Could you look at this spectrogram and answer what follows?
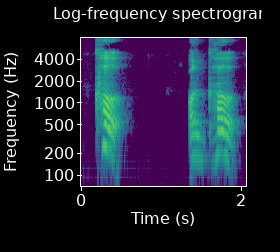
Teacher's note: महाप्राण जैसा कि आपको पता ही चल रहा होगा कि श्वास वायु उच्चारण में ज्यादा निकलती है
